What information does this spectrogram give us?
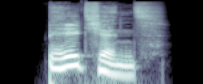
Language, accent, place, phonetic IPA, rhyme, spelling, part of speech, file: German, Germany, Berlin, [ˈbɛlçəns], -ɛlçəns, Bällchens, noun, De-Bällchens.ogg
- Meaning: genitive singular of Bällchen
